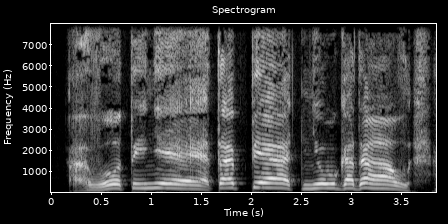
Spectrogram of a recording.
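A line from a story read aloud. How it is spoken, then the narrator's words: Gleeful shout, demon. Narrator (Russian): радостно закричал демон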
